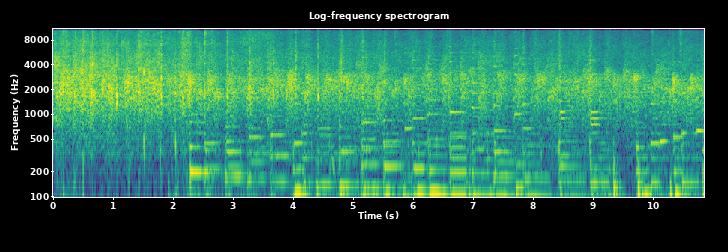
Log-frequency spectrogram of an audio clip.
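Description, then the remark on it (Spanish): A crowd at the University of Vigo applauds a table of mycologists steadily for about eleven seconds, a dense wash of clapping, while a bright melodic tune with a bass line starts underneath after a couple of seconds and plays on. “Un aplauso para todos.”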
